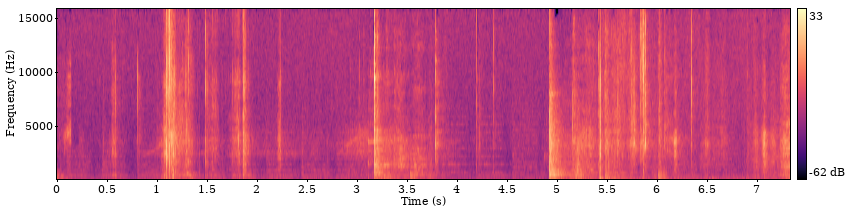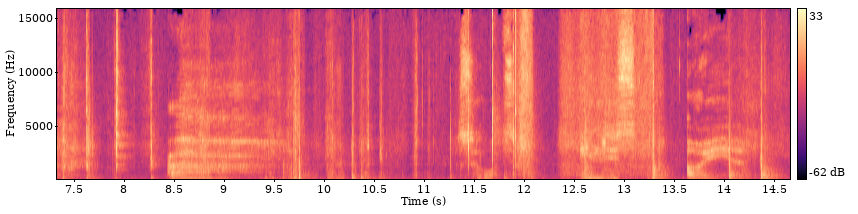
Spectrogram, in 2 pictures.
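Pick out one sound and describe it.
A cardboard box scrapes and rustles as hands handle and open it.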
